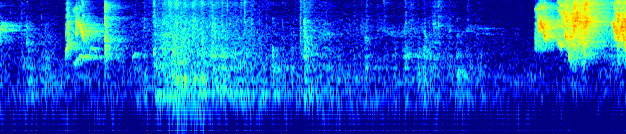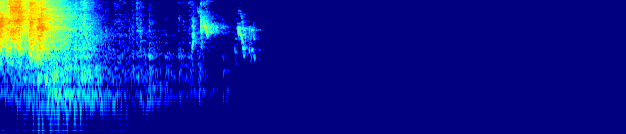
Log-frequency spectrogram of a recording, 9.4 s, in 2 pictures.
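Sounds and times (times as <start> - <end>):
birds: 0.0 - 6.7.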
